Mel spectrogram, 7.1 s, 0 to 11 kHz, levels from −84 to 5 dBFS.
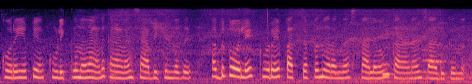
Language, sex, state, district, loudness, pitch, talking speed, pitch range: Malayalam, female, Kerala, Kasaragod, -16 LUFS, 255 Hz, 110 wpm, 235-275 Hz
